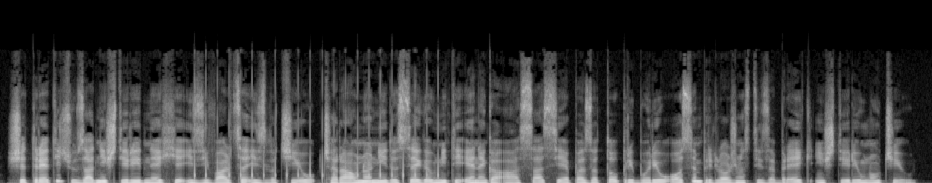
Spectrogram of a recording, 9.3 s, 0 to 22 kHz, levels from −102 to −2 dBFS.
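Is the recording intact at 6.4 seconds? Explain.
Yes, the speech at 6.4 seconds plays through cleanly, with no dropout, click, distortion or other fault at that point.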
